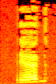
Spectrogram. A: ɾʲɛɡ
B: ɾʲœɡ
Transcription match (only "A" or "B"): A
